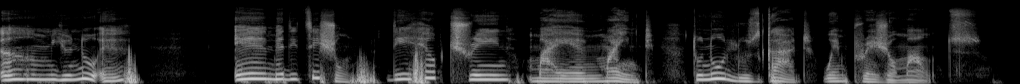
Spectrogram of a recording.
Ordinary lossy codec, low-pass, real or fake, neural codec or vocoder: none; 19.8 kHz; real; none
